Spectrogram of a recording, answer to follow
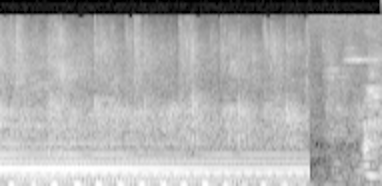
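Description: A jazz band of tenor sax, electric guitar, keyboards, bass and drums holding a sustained closing chord, which cuts off suddenly near the end.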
